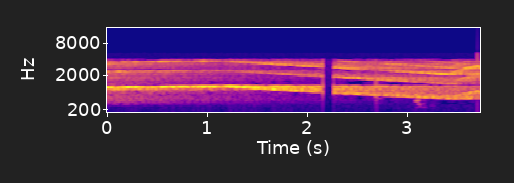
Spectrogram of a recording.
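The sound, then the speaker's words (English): A siren switched on wails as one loud, steady tone with a very gradual downward drift in pitch, briefly cutting out once shortly before the end. No voices are heard. “so let me put the siren on.”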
